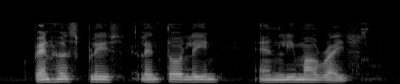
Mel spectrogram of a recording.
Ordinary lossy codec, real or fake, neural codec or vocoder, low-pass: none; real; none; 7.2 kHz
